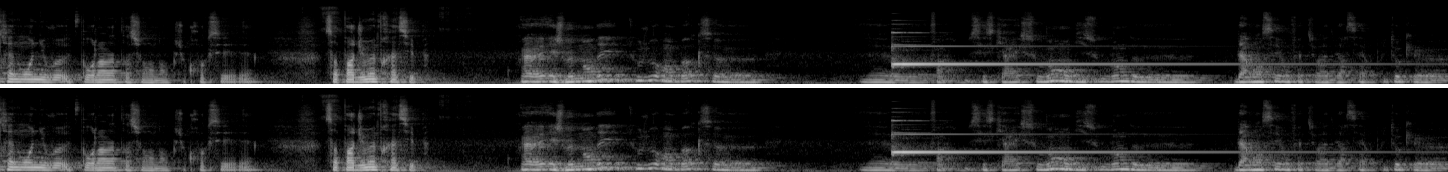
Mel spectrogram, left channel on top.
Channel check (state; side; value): identical; both; correlation 1.00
